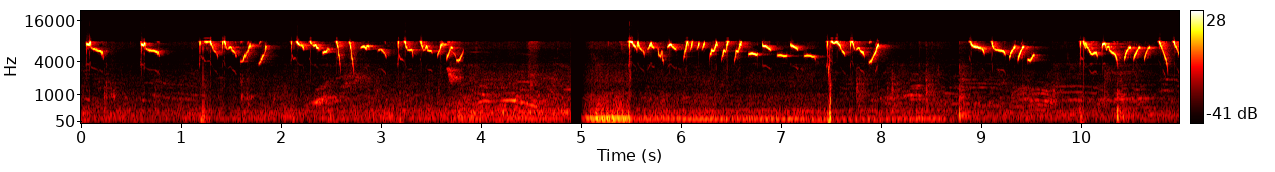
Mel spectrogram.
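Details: A white-eye, used as a lure to provoke other white-eyes into singing, gives bursts of thin, very high twittering notes, fast and chattering, in runs of a second or two with short pauses between.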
